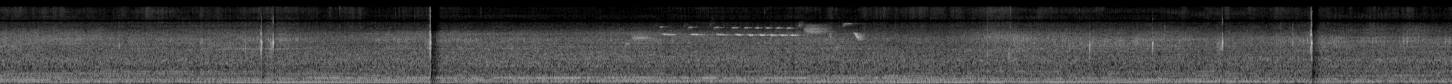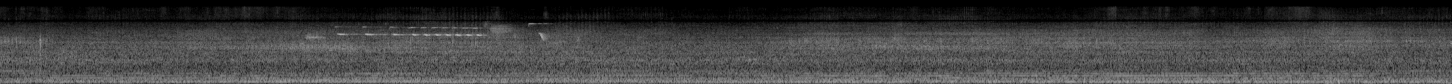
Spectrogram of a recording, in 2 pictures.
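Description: A songbird repeats a rapid trill of evenly spaced high notes, about every ten seconds, three times in all. Under it runs a steady low mechanical hum, like an engine running at a distance.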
